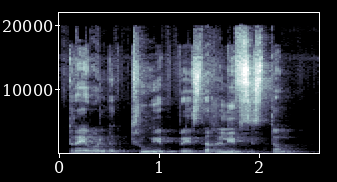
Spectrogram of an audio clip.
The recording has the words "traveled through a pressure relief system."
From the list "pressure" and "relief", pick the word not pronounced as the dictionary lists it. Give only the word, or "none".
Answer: pressure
